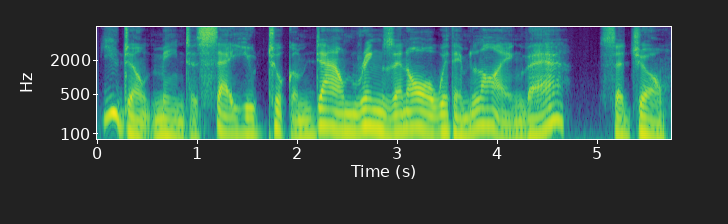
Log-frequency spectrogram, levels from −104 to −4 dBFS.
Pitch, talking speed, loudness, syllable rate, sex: 110 Hz, 190 wpm, -17 LUFS, 3.7 syllables/s, male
